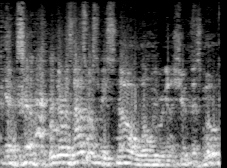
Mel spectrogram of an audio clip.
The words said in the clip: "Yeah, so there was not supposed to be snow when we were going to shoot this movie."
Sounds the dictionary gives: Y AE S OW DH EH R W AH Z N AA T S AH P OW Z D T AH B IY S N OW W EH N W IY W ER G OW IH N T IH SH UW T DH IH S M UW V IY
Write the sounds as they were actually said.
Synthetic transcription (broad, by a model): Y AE S OW DH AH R W AH Z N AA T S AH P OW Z T AH B IY S N OW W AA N W IY W ER G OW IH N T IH SH UW T DH IH S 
